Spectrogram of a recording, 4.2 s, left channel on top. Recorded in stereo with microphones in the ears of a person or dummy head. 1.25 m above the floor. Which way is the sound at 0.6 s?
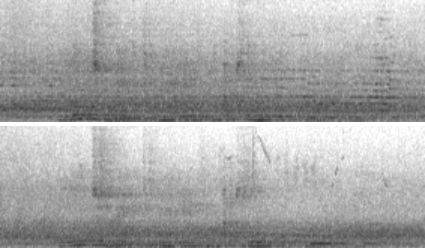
Centre (ahead or behind).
